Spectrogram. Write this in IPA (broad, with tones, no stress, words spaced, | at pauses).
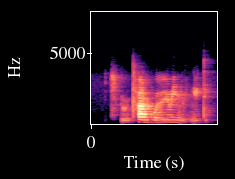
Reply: t͡sʰʉ˩ɳtʰa˥ɳ bo˥ rʉ˥jnʉ˩jni˥t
